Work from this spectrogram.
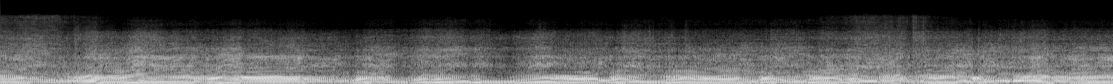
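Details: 2020 SSR SR300 Chinese dirt bike fitted with a Lectron carburetor and idle raised, trail riding over bumps: revs rise and fall smoothly, with no stumble or bog at the bottom. The engine runs clean and healthy.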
